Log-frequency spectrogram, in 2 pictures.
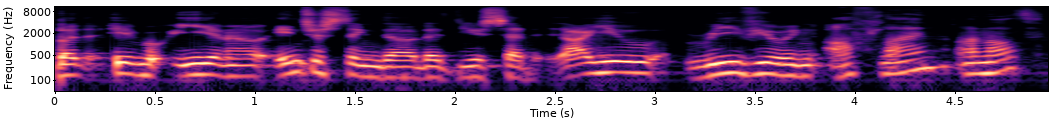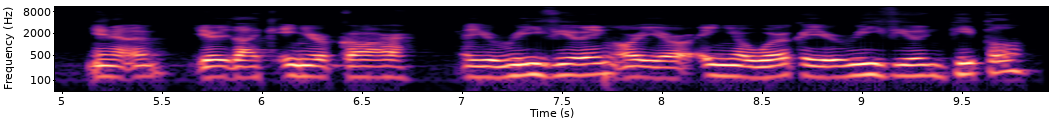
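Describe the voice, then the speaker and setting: A young man co-hosting a casual chat podcast, halting and full of fillers and restarts. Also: medium pitch, darkish tone. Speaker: podcast co-host.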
